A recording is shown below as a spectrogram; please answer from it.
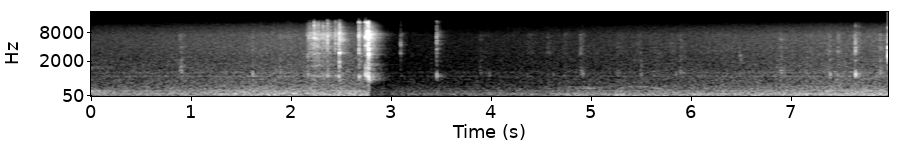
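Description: A Kodak Retina Ib camera with a faulty front door clicks as its shutter release is pressed, giving a short burst of small mechanical ticks close up and then a quiet, near-silent pause in a still room.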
